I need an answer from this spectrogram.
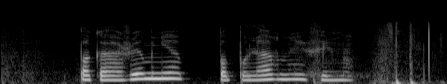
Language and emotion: Russian, neutral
